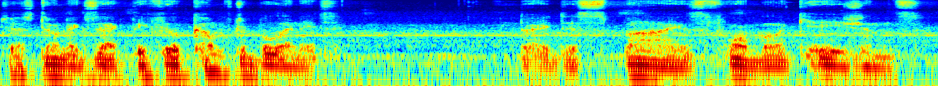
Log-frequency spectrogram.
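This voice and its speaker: Very deep, gruff monster hunter. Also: male voice, steady tone, a little fast. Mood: grumbling. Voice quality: low, gruff. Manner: terse, dry, grumbling. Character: gruff, sardonic male monster-hunting warrior. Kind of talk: video game voice acting. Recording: game audio with clear background noise.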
